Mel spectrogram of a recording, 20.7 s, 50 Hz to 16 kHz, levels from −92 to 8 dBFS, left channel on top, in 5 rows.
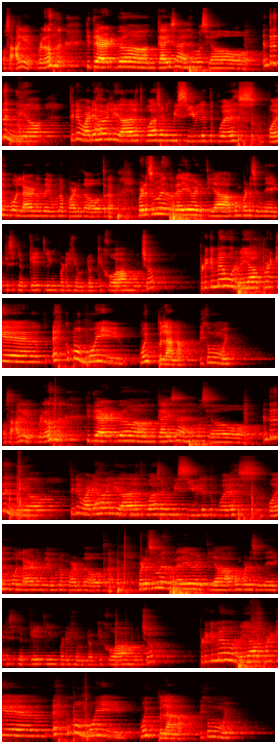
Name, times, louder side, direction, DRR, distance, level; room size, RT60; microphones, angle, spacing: voice 1, 0.0-14.7 15.4-20.1, left 4 dB, 40° left, 7 dB, 0.6 m, -32 dB
sound 1, 0.7-0.9 2.2-2.7 3.6-3.8 4.2-5.2 7.4-8.1 9.9-10.5 12.4-12.7 13.1-15.0 15.4-15.6 16.0-16.7 17.6-17.9, right 2 dB, 35° right, 0.8 m, -47 dB
10.5 x 5.7 x 4.3 m, 1.1 s
head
